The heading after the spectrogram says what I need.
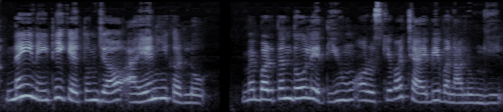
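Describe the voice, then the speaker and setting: An actress playing a patient, hardworking elder sister-in-law who often grumbles to herself, in a family drama. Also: female voice, very high-pitched, a little fast, darkish tone, highs cut off. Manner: fussing, complaining to herself. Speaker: actor.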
